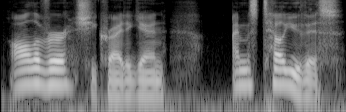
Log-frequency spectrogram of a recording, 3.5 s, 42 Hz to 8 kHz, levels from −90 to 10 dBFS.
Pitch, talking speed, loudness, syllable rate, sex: 115 Hz, 155 wpm, -16 LUFS, 4.7 syllables/s, male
